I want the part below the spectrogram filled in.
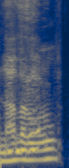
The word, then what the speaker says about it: Nannerl: En samen met zijn zusje Nannerl, die heet bij ons Nanny. Ik kan het niet eens uitspreken. Nannerl. – Nannerl. – Ja, dat is Oostenrijks, denk ik.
